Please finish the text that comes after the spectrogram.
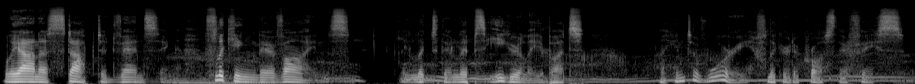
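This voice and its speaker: A man narrating a scripted audio drama in an expressive, measured storytelling manner. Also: lowish voice, noisy background.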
